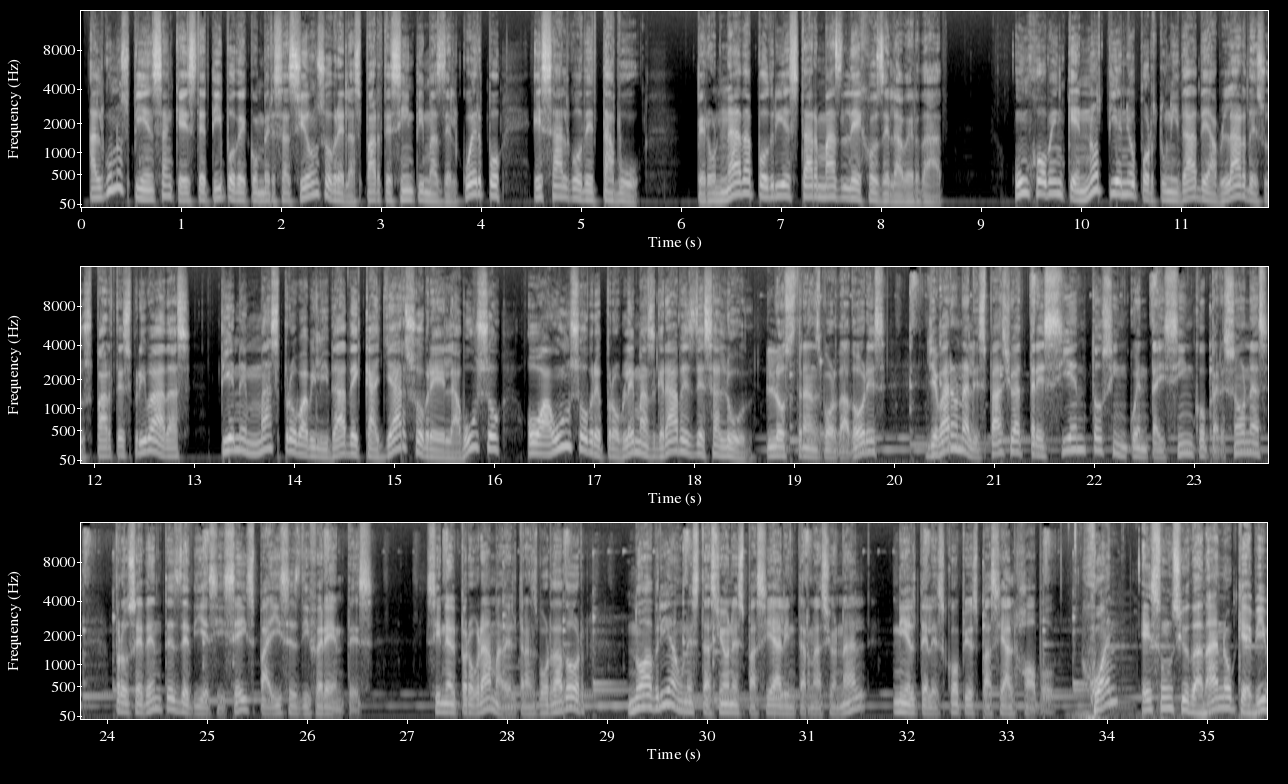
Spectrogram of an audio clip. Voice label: e-Learning Various Styles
